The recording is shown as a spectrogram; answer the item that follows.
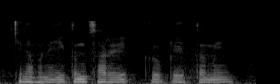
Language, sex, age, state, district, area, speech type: Nepali, male, 45-60, West Bengal, Kalimpong, rural, spontaneous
